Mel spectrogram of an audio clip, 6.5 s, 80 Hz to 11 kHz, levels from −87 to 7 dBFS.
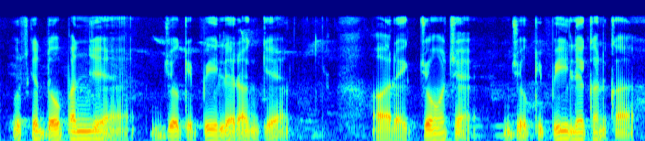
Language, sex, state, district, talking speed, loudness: Hindi, male, Bihar, Saharsa, 165 wpm, -25 LUFS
